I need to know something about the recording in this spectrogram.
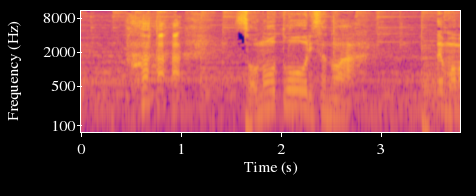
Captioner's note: laugh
